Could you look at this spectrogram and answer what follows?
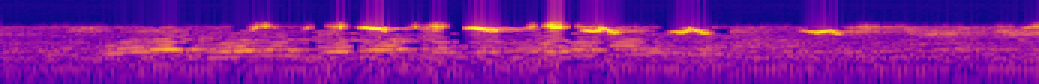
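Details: Greater green leafbird (cucak ijo) singing in the first class of a bird-singing competition: a run of sharp whistled and warbled phrases, some dipping and rising, with quieter lower chatter and murmuring underneath.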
